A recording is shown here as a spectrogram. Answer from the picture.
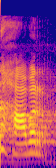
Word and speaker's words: hour: If you will see some of the students, 1 hour, this is not hour, this is what? R. So this H, O is, H is silent here, and that is giving the sound of R only, right?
